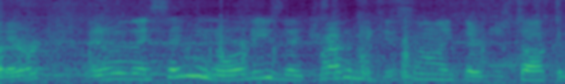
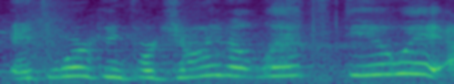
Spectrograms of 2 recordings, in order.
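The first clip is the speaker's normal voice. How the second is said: dopey enthusiast; 8 semitones higher, 3 dB louder, slower than usual. Retold or imitated. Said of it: "there's a dude who's like".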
